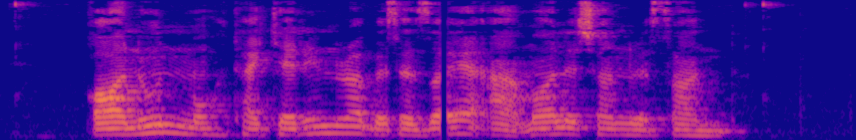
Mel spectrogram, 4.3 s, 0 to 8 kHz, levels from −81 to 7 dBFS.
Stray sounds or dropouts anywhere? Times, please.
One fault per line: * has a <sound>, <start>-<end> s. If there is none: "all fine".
* has a dropout, 2.2-2.2 s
